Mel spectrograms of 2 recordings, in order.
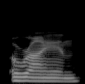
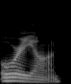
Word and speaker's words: Orion: suddenly pronounce things differently the most famous one is like Orion became oron and so in this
